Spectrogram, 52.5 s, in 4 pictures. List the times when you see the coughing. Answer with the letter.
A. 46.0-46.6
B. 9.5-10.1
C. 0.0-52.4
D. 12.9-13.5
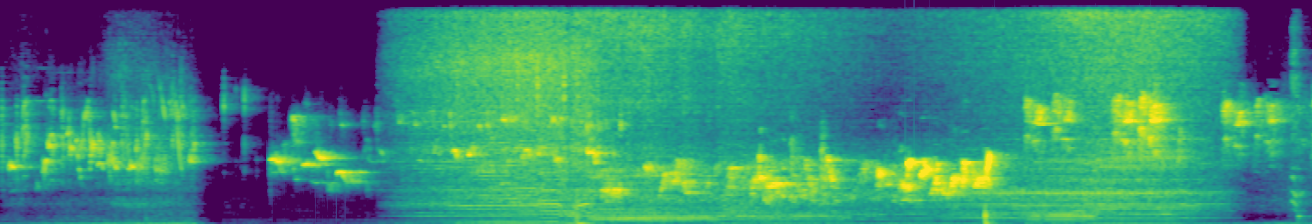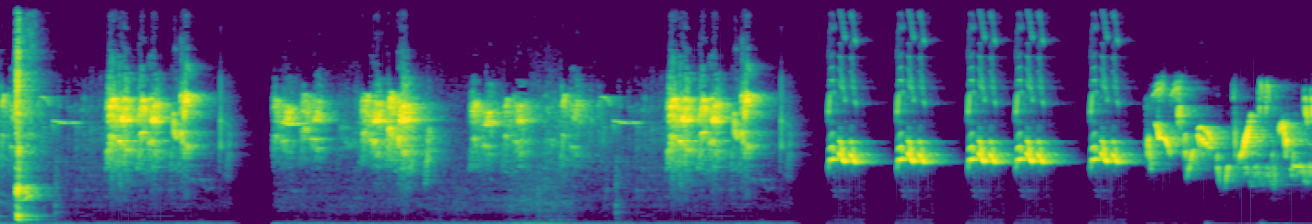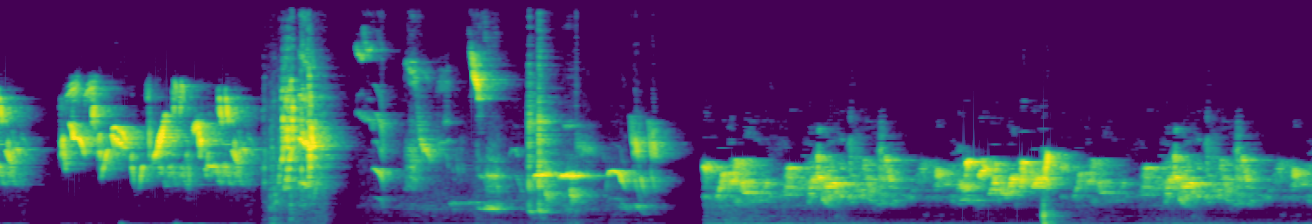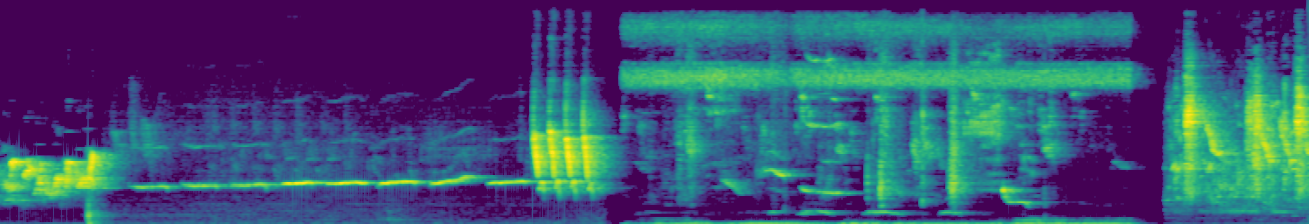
D.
